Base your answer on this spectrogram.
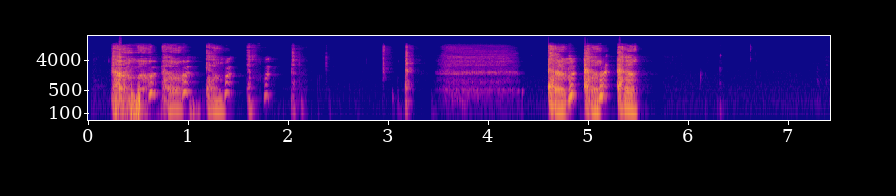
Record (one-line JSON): {"cough_length": "7.4 s", "cough_amplitude": 32768, "cough_signal_mean_std_ratio": 0.35, "survey_phase": "beta (2021-08-13 to 2022-03-07)", "age": "18-44", "gender": "Female", "wearing_mask": "No", "symptom_cough_any": true, "symptom_new_continuous_cough": true, "symptom_shortness_of_breath": true, "symptom_fatigue": true, "symptom_headache": true, "symptom_onset": "3 days", "smoker_status": "Never smoked", "respiratory_condition_asthma": false, "respiratory_condition_other": false, "recruitment_source": "Test and Trace", "submission_delay": "2 days", "covid_test_result": "Positive", "covid_test_method": "RT-qPCR", "covid_ct_value": 15.7, "covid_ct_gene": "ORF1ab gene"}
